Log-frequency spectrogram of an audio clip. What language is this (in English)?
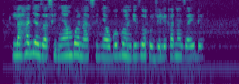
Swahili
